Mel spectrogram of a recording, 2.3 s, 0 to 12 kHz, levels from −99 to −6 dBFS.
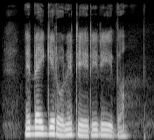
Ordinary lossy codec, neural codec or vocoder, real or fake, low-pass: none; none; real; 10.8 kHz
